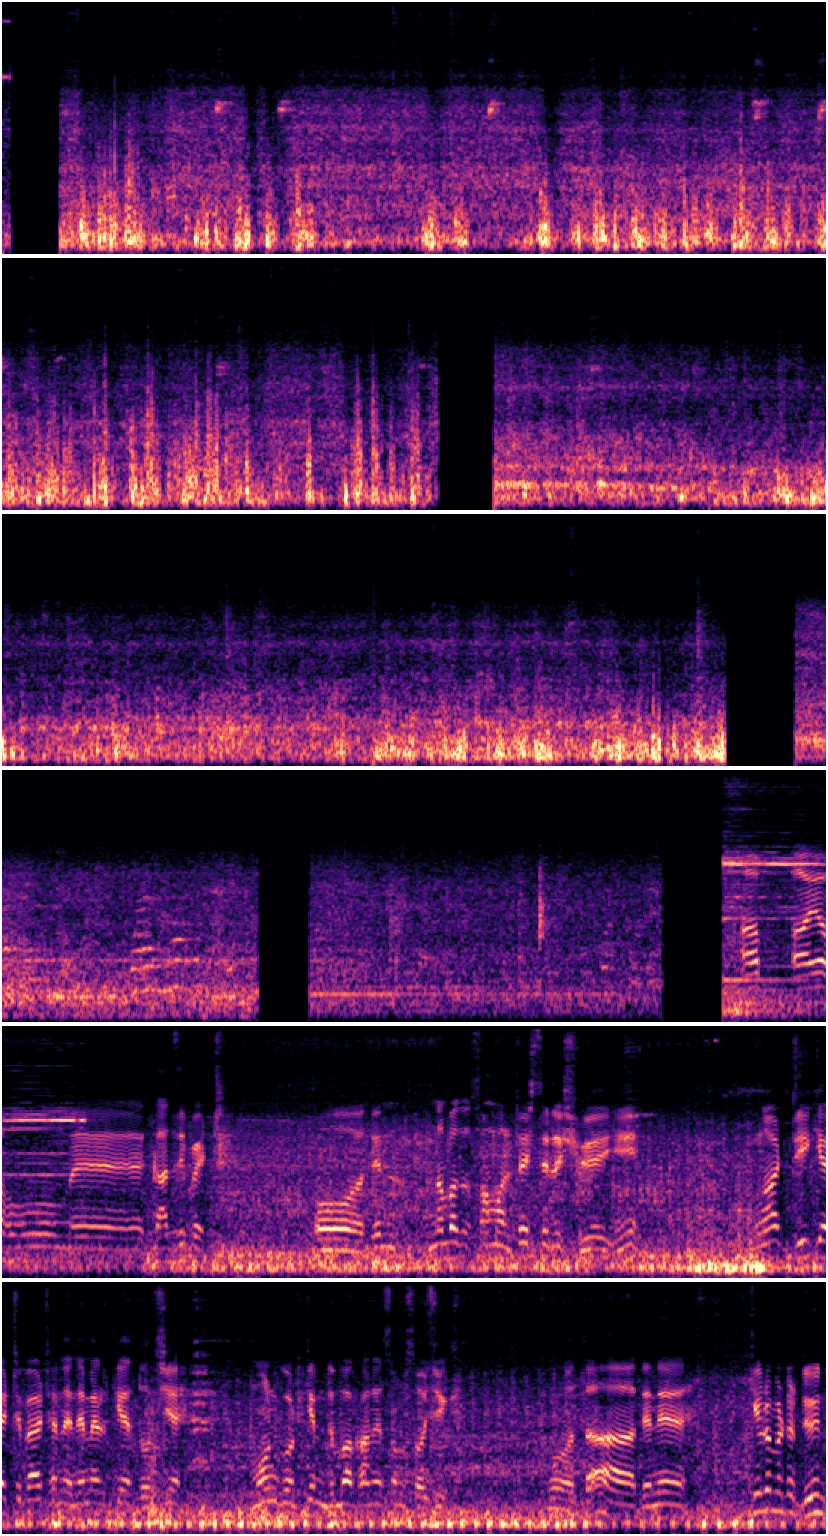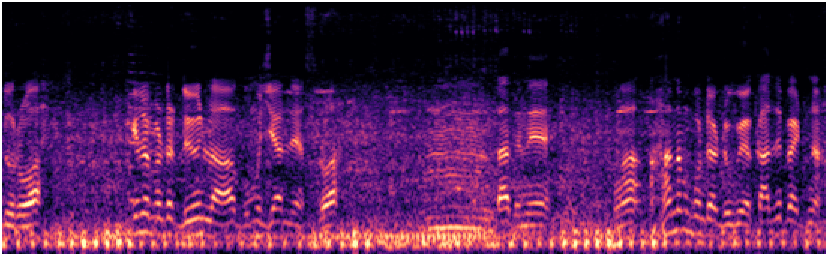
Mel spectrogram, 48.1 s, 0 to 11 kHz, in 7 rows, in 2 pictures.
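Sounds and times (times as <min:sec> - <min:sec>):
train wheels clattering on rails: 0:35.0 - 0:38.9.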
